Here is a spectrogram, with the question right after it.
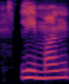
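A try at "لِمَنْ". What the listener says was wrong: अब मन नहीं आया, अब मन नहीं आया, लीमन आ गया.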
